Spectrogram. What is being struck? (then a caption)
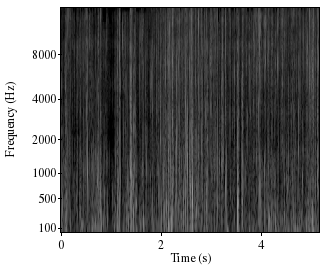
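Metal mesh microphone grille under plastic film. Long acrylic nails scratch and rub clear cling film stretched over a metal mesh microphone grille. The result is a dense, continuous crackling and rustling texture with soft, muffled thumps, weighted toward the low end with very little brightness.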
